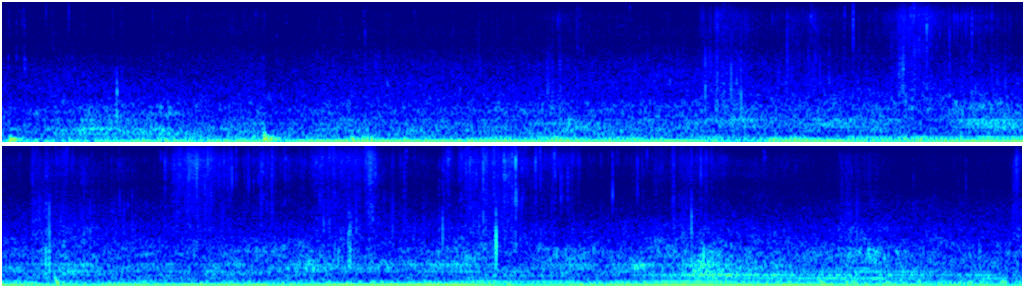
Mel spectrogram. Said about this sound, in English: Me walking in the woods. We'll see what happens.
